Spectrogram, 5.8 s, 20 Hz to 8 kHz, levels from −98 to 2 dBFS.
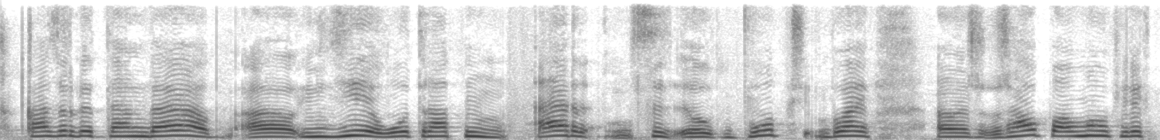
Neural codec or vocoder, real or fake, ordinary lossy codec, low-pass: codec, 16 kHz, 2 kbps, FreqCodec, larger model; fake; none; none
